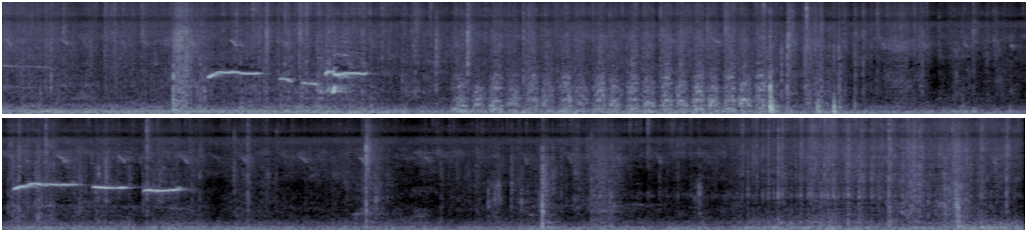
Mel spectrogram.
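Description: A bird whistles two short phrases of gliding notes, about two seconds in and again about ten seconds in. Underneath are a steady low hum and a few sharp knocks and cracks as green branches are pushed into the rocket stove's burning chimney.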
